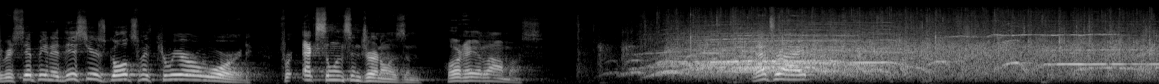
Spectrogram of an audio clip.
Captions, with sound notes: the recipient of this year's Goldsmith Career award for excellence in Journalism, Jorge Ramos. (audience cheers) That's right!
